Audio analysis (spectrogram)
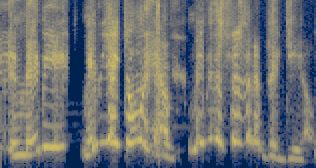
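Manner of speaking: high, light, disbelieving hope; giddy hope. Retold or imitated. Journalist hoping the case is easier, rising giddy. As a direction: float up as relief sinks in. Retold relieved inner thought.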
